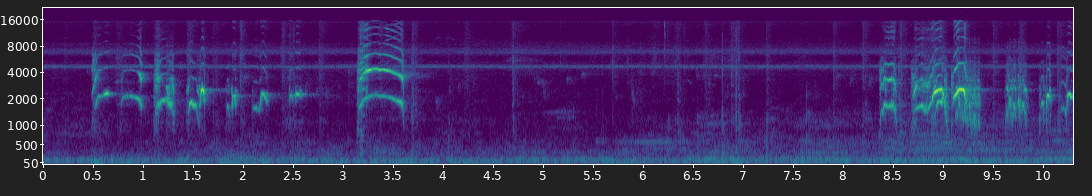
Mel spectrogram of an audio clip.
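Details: Greater green leafbird lure song, jamtrok style with tengkek buto imitation: a run of quick twisting whistled notes and one arched call, then a long silence before a dense chattering burst.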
